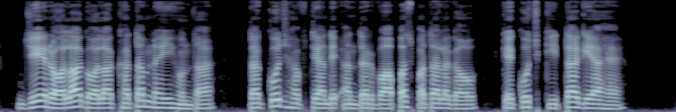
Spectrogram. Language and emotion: Punjabi, neutral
